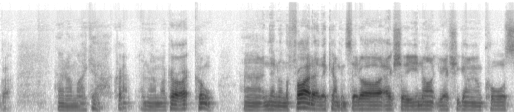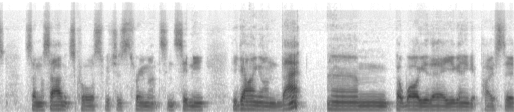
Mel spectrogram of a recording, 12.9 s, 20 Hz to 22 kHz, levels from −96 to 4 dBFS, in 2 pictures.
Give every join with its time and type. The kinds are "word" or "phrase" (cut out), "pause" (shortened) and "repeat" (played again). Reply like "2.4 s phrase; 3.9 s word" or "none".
4.2 s word

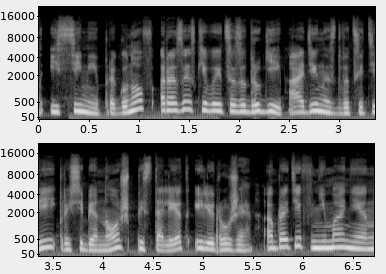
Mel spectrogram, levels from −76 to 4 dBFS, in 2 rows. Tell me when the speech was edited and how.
2.4 s word; 3.5 s word; 5.1 s word

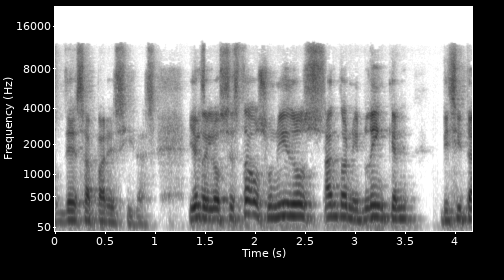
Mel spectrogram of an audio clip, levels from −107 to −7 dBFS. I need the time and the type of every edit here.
1.5 s word; 2.7 s word

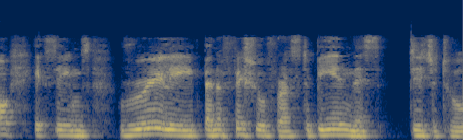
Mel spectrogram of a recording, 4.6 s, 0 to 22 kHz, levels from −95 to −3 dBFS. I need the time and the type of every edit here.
none

